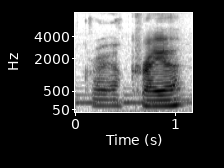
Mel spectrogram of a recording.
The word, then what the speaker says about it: Kreia: representative um who's playing Korea or crayer crayer as in crayer from Knights of the Old Republic too oh God no but yes same pronunciation not the inspiration cool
